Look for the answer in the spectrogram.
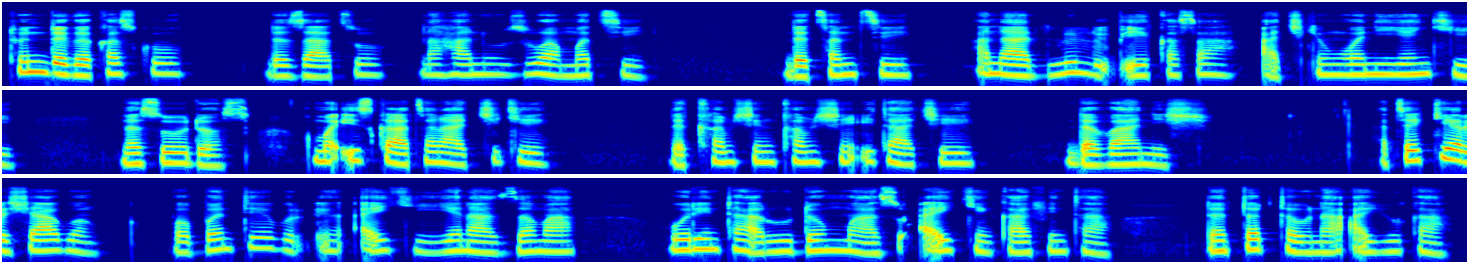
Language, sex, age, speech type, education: Hausa, female, 15-29, spontaneous, tertiary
